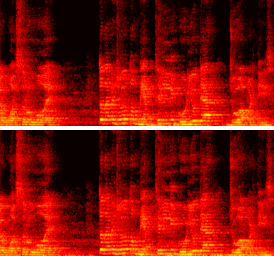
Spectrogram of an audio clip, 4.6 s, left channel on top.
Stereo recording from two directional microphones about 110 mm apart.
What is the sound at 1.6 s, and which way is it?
A man's voice, 15° left (ahead or behind).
